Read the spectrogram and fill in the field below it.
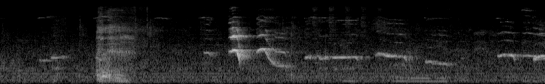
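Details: Brittany puppies playing in a kennel: a scattered handful of short whining yips and a sharp squeal mid-clip, separated by quiet gaps, with a brief thump of movement early on.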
